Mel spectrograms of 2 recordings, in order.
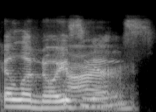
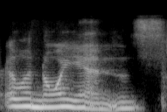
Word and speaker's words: Illinoisans: We Illinoisians? Illinoisians. Okay. I'm a Michigander, so. No, we don't pronounce the S. We're Illinoisans.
